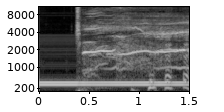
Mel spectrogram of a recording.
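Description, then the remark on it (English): A loud, steady telephone busy signal tone drones through the whole moment while someone presses buttons on the phone, broken by a sudden burst of noise and faint, muffled voice sounds underneath. “People listening are like, what is he doing to the phone?”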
